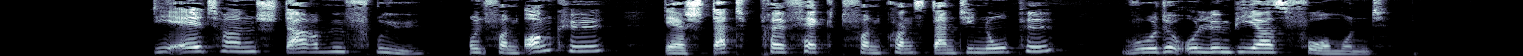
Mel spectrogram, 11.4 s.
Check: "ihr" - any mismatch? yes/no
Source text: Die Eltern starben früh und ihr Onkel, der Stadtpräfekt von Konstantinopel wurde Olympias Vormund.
yes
